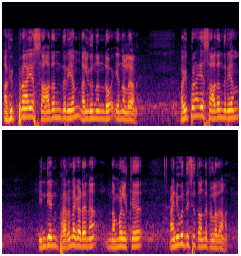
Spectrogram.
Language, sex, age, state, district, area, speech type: Malayalam, male, 60+, Kerala, Kottayam, rural, spontaneous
